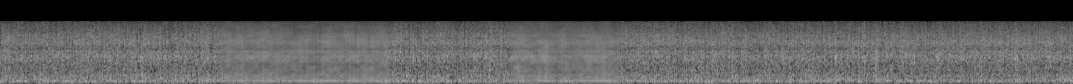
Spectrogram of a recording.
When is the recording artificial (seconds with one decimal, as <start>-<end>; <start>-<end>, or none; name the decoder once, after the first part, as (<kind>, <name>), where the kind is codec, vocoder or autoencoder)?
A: 2.2-3.9 (vocoder, Vocos); 5.1-6.2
